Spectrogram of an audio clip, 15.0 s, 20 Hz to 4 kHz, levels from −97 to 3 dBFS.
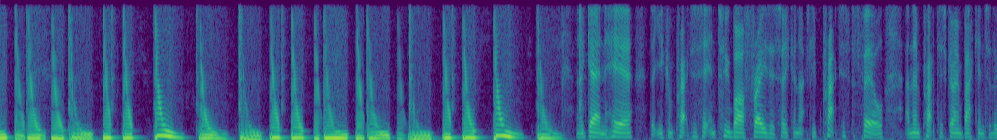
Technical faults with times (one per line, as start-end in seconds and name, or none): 2.21-2.30 comfort noise in place of the background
